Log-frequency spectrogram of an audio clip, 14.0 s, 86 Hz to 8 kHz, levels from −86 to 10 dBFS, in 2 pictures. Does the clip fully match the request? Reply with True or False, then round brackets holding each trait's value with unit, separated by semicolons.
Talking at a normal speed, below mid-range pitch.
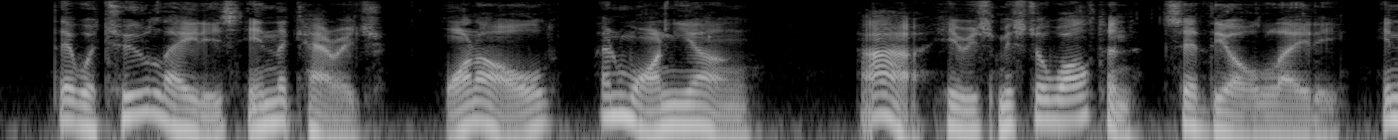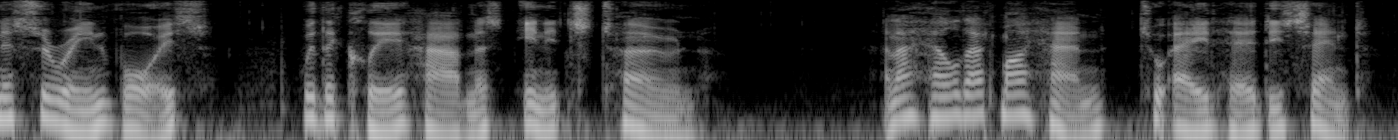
True (180 wpm; 120 Hz)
